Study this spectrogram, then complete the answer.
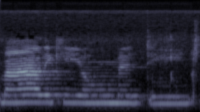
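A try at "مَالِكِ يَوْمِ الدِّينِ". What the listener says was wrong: Take the American accent out. No, say Maliki. Take the ma, meme fatha ma. And what's after the meme? A little alif. Pay very close attention to those. And then the kaf. Lam kaf. Maliki Yawmiddin.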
